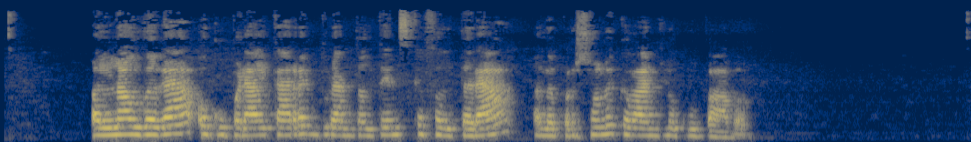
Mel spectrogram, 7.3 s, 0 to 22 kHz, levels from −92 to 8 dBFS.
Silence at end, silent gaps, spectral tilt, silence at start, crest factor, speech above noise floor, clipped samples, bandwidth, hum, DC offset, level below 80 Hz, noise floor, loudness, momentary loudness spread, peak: 1.65 s; none; -4 dB/octave; 0.05 s; 18 dB; 58 dB; under 0.1%; 16 kHz; none; under 0.1%; -64 dBFS; -75 dBFS; -17 LUFS; 11 LU; 0 dBFS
